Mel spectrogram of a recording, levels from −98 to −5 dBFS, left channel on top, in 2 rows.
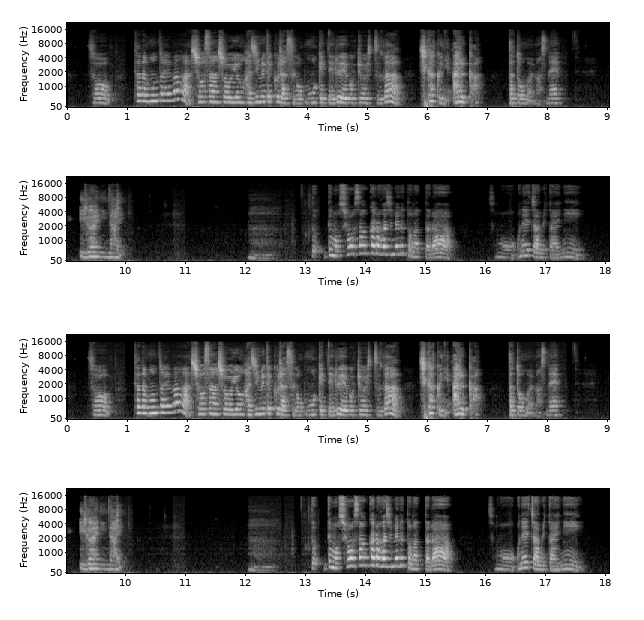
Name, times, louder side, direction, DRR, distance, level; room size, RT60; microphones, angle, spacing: voice 1, 0.4-0.7 1.1-5.5 5.9-6.9 7.4-8.2 9.2-9.9 12.1-12.4, right 2 dB, 20° right, 0.7 m, -31 dB
voice 2, 13.1-15.4 16.2-17.6, right 4 dB, 90° right, 0.5 m, -32 dB
2.5 x 2.2 x 2.3 m
head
